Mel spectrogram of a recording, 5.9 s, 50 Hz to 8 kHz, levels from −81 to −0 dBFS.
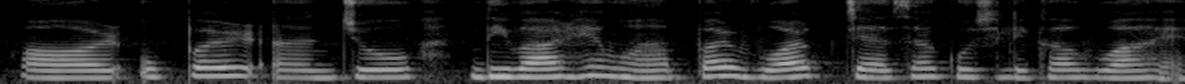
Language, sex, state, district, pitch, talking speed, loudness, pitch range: Hindi, female, Uttar Pradesh, Budaun, 225 Hz, 140 wpm, -35 LUFS, 215-245 Hz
